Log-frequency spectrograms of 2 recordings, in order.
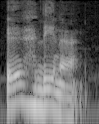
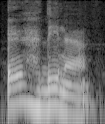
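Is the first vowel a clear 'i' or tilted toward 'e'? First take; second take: tilted e; tilted e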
